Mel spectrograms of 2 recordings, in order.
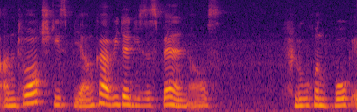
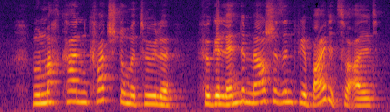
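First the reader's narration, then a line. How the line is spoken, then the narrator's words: Bellowing after someone. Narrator (German): brüllte hinterher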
